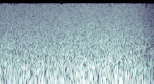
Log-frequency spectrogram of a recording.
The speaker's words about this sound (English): And this is an example of pink noise.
